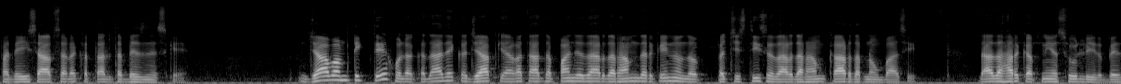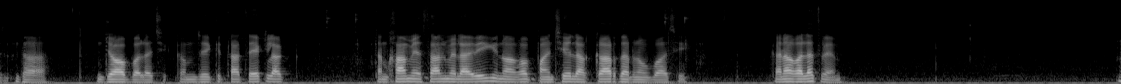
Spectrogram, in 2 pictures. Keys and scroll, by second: 14.7 ctrl+s, 17.9 ctrl+s.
